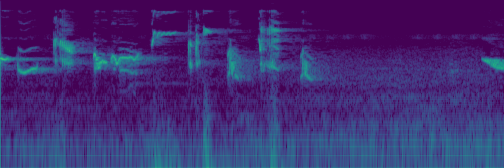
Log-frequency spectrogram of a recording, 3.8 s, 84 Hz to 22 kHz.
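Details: Rapid, varied orange-headed thrush song used to stimulate other birds to sing, 15 December 2025: a quick string of sharp chirps and high whistles for two seconds, a silence, then a rising whistle.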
